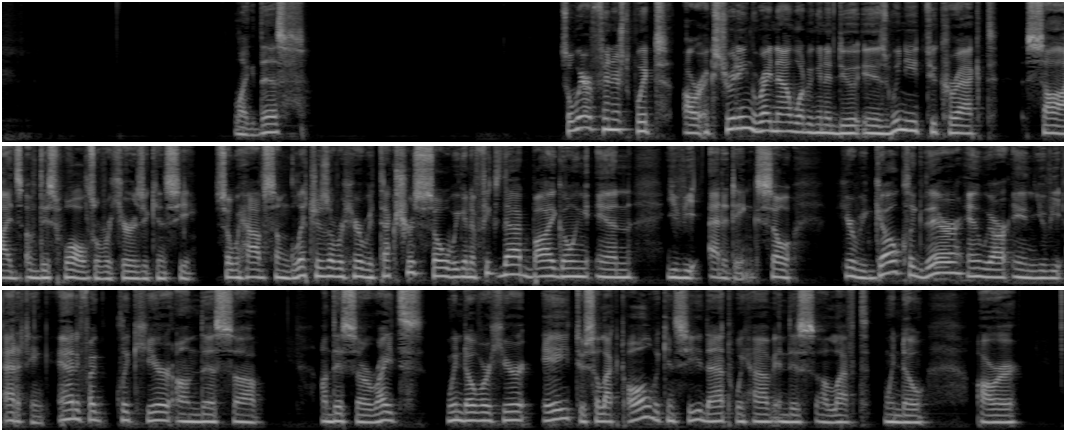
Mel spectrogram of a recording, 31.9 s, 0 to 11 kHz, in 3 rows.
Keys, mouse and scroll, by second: 0.2 e, 4.7 right click, 11.4-12.1 middle drag, 12.1-14.1 scroll up 4, 14.1-15.4 middle drag, 15.4-16.2 scroll down 3, 16.2 scroll up 1, 16.5-17.5 scroll down 1, 17.5-23.2 drag, 23.2-23.5 scroll down 1, 23.5-25.7 scroll up 1, 26.7 a.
